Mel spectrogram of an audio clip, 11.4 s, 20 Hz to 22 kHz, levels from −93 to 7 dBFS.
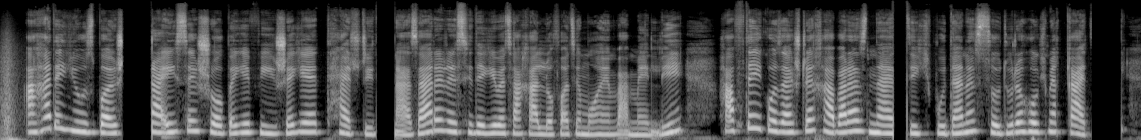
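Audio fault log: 1.21–1.52 s, 3.76–3.95 s, 8.93–9.07 s, 10.91–11.21 s: Bluetooth dropout. Speech cuts to silence for 0.30, 0.19, 0.14 and 0.30 s, likely from late packets being discarded. The waveform shows flat, sharply edged gaps and the spectrogram shows empty vertical bands. Afterward the speech resumes partway on, as though it had kept playing.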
